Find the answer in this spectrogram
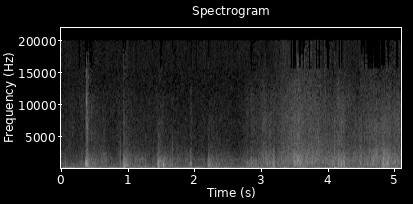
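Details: Footsteps crunching at a steady walking pace outdoors, with low background rumble and no animal voices.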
